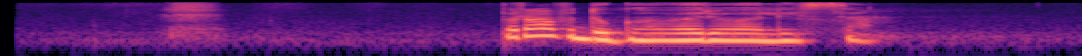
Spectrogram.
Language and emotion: Russian, sad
